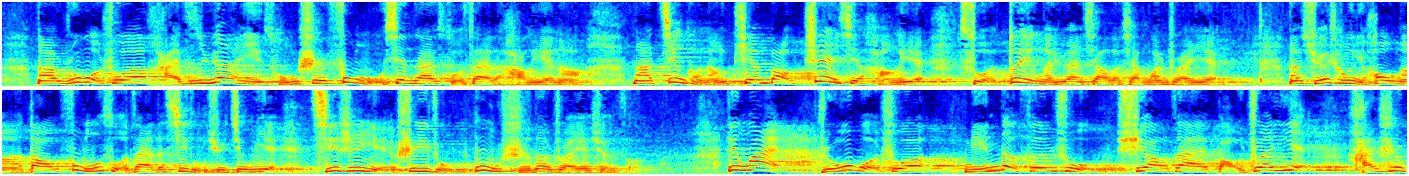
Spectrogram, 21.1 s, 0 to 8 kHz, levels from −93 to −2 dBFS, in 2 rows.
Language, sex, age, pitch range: Chinese, female, 20-39, 225-345 Hz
